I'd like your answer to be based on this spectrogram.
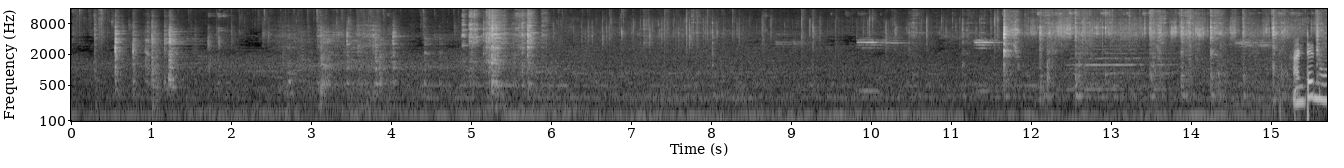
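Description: Spices for koora podi dry-roasted in a pan, stirred with a utensil that scrapes and clinks against the metal in irregular bursts over steady low background noise, growing busier toward the end.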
